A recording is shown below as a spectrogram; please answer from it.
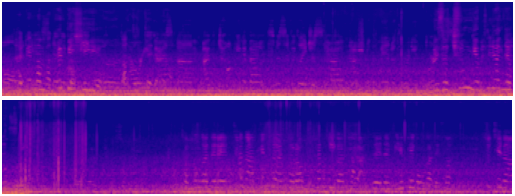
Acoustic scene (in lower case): car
